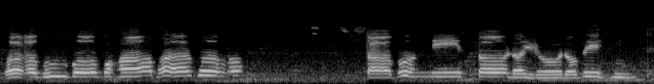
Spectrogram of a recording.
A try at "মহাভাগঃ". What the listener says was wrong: আচ্ছা, হয় মহাভাগঃ বলতে হবে, না হয় মহাভাগস বলতে হবে। মহাভাগও বললে হবে না, হয় ভাগস নয়তো ভাগঃ।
